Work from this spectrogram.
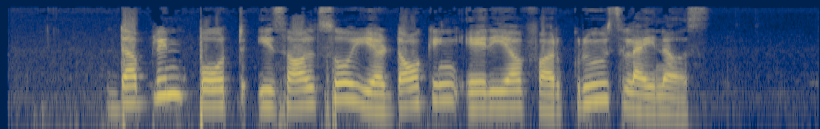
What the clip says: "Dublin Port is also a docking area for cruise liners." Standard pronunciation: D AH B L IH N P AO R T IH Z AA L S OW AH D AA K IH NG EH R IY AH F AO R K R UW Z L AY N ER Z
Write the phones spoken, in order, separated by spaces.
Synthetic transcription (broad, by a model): D AH B L IH N P AO R T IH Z AA L S OW AH D AA K IH NG EH R IY AH F AO R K R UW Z L AY N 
